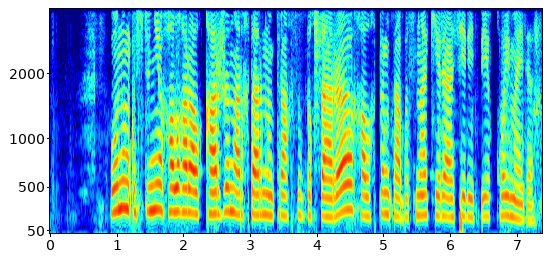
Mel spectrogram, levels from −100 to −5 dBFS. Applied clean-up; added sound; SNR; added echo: neural separator model SepFormer DNS4.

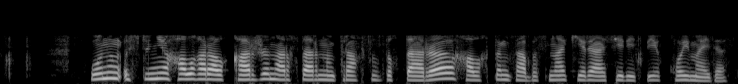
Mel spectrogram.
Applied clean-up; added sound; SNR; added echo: neural separator model SepFormer WHAM!.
